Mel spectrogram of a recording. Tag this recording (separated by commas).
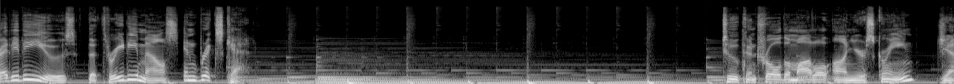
Music, Speech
